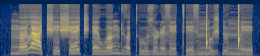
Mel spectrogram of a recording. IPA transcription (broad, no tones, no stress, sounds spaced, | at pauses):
ŋ ɐ l a t͡ʃ e ʃ ɛ t͡ʃʼ ɛ w ʌ ŋ ɖʱ ʌ tʼ u z u ɳ ɘ z e tʼ e z ŋ͡ǃ u ʒ ɗ ɯ ŋ͡ǃ e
